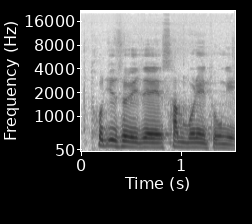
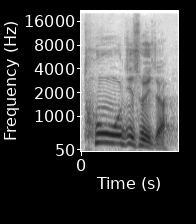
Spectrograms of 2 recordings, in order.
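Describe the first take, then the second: First: Bland, unstressed run through 토지 소유자의; 토지 소유자의 recited without emphasis; flat reading. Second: 토 in 토지 소유자 drawn out high; memorable emphatic reading. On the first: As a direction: read 토지 소유자의 evenly with no stretched syllable. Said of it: "이렇게 밋밋하게 읽으면 머릿속에 안 들어옵니다". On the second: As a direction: chant a long, high 토, then drop through 지 소유자. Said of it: "이렇게 읽어야 됩니다". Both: Shown as a demonstration.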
